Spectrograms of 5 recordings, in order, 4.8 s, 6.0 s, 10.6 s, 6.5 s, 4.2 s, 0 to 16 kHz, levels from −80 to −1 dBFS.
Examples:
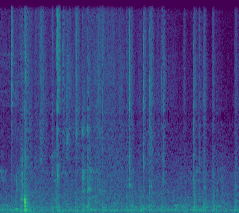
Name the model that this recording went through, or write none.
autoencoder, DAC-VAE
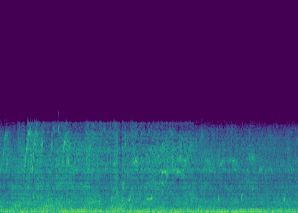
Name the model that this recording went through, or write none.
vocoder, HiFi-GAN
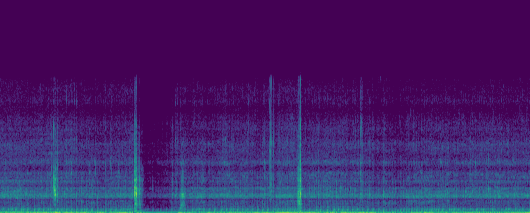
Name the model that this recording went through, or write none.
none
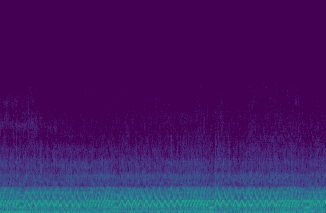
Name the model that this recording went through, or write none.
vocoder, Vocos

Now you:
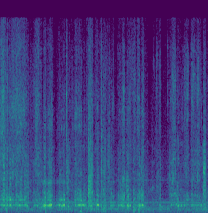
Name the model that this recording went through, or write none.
none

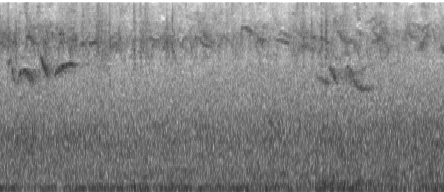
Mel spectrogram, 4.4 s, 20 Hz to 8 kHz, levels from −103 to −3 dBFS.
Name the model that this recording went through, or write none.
vocoder, Vocos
